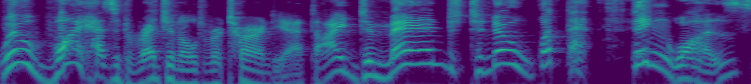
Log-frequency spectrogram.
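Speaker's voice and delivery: loud, swooping, snooty, lordly, haughty voice. Narrating the game, voicing a lord demanding answers from his servant, haughty voice. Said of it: "a very uh, haughty uh, voice is like".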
